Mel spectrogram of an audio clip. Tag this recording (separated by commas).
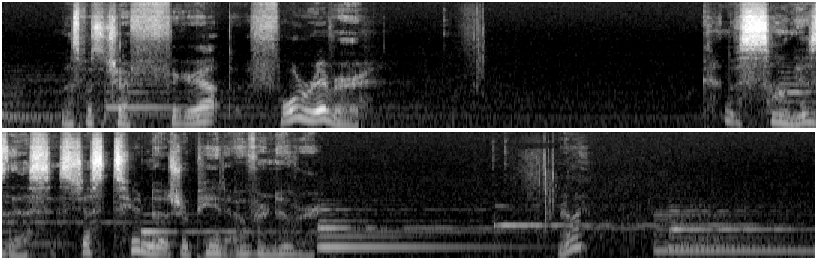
Music, Speech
